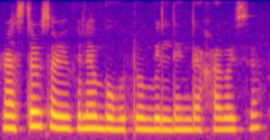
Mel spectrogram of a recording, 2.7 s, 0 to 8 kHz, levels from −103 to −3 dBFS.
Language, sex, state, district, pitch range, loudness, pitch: Assamese, female, Assam, Kamrup Metropolitan, 235-265 Hz, -16 LUFS, 245 Hz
